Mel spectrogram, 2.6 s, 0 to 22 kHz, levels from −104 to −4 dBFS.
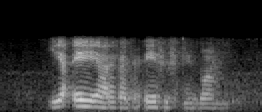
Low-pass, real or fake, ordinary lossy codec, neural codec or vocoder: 5.4 kHz; fake; Opus, 16 kbps; codec, 44.1 kHz, 1.7 kbps, Pupu-Codec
